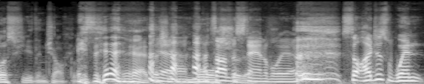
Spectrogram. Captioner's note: laughs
